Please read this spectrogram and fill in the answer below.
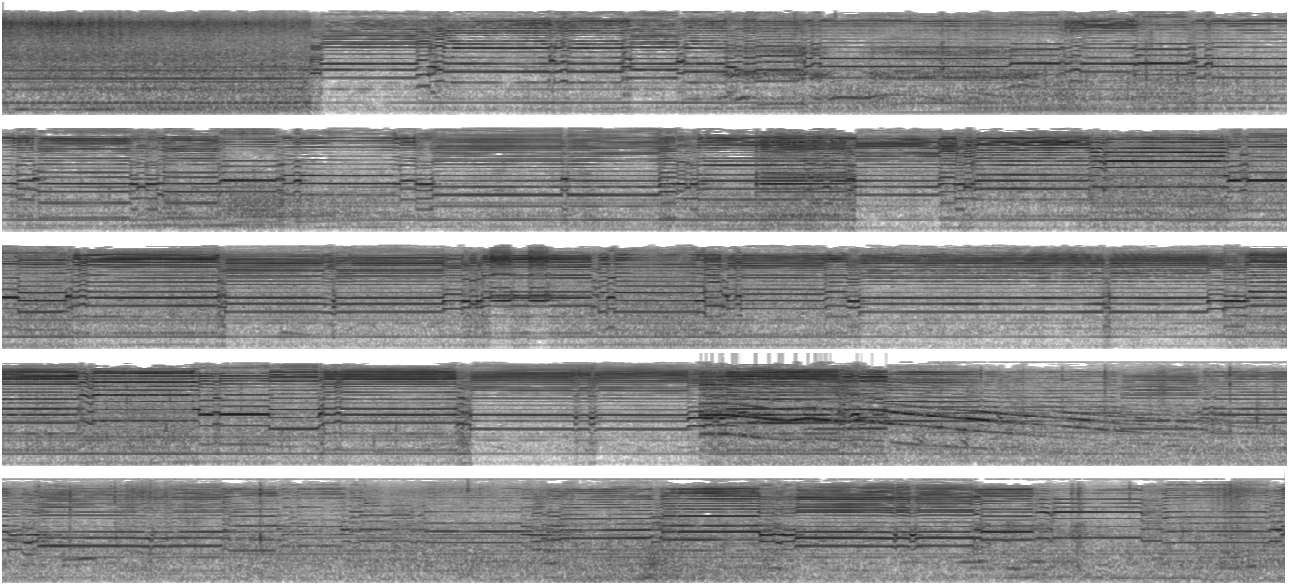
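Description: Highland bagpipes playing a tune over a steady drone. About three-quarters of the way through, the drone cuts out and the notes slide downward in pitch, then piping carries on.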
